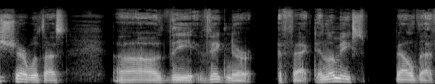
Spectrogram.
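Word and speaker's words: Wigner: the name of zner it's actually like he just spelled with a W uh but he's a his name is Dr Eugene vigner and originally back in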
